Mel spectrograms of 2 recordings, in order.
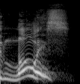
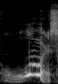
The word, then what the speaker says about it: Lois: They all say Lois. They all say it. They tell you how to pronounce it from the first episode. And you're like, Lewis Griffin.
